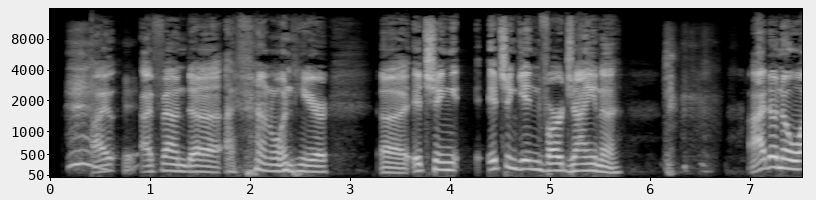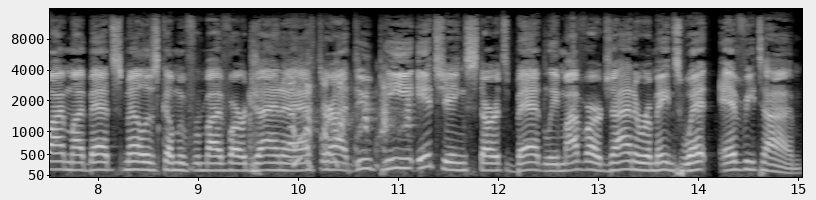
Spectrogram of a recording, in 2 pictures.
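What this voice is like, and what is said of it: Put-on Southern American accent. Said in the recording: “Like that you read in a southern accent.”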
